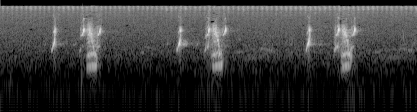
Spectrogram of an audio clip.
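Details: Common quail in a summer meadow giving its three-part call: a sharp first note followed quickly by a clipped double note, the phrase repeated about once per second, three times over a faint background hiss.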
